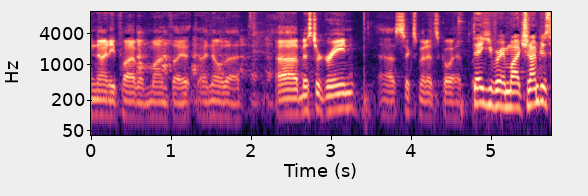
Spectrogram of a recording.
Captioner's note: laughter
